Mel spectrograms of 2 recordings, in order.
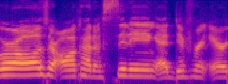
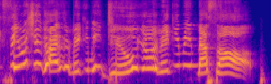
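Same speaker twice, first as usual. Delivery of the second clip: high, fast, whining complaint; whiny blaming jock; 12 semitones higher than usual. Acted. John whines at teammates after losing the ball, high and fast. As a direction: whine it like a sulky kid.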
